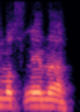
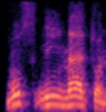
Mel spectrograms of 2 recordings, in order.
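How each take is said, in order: First: The word ends on a plain open 'a'. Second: The word ends with a full 'atun' sound. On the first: The speaker calls it wrong. "Don't say muslima" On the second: The speaker calls it right.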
